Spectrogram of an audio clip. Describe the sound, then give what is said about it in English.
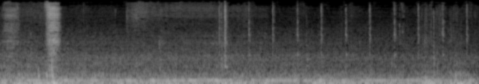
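Steady low engine rumble and road noise from inside a moving car, with a regular ticking like a turn signal clicking through the second half as the car makes a turn. “And I'm just making my turn here. Let me concentrate on not crushing the car.”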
